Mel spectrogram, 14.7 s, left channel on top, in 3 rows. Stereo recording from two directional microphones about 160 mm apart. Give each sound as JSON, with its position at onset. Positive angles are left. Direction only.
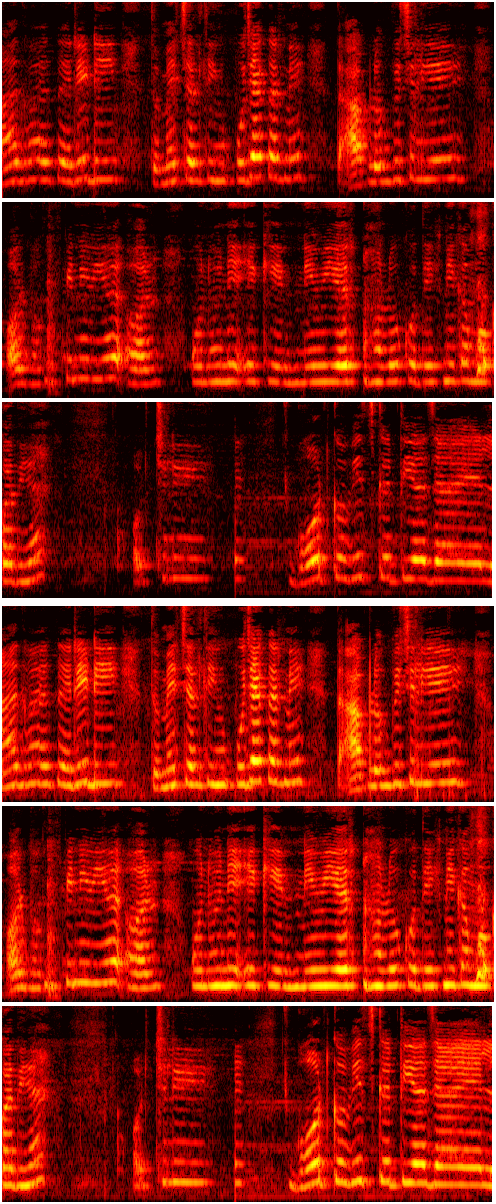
{"t": 0.0, "sound": "a woman's voice", "side_deg": 5}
